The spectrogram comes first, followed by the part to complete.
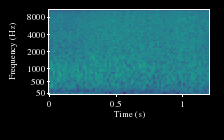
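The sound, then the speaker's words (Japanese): Gentle ocean waves wash steadily onto a beach on Iriomote Island, a soft continuous hiss of surf with no distinct breaks, heard alone without voices. “いやーなんかすごい素敵な波の音違いますねやっぱり普通の波の音とそうですかやっぱり思いますそうなんかこう優しいまろやかな音っていうか、はい、サラサラしている砂がそこにあるような、うん、今聞いていただいているのは西表島の波の音です”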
